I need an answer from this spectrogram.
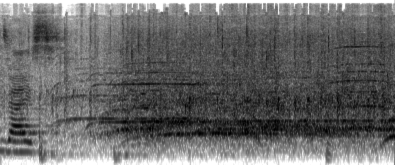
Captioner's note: crowd cheering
